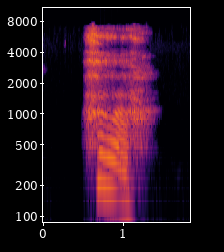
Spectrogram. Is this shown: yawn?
yes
